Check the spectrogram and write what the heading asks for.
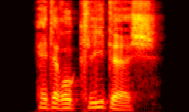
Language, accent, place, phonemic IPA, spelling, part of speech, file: German, Germany, Berlin, /hetəʁoˈkliːtɪʃ/, heteroklitisch, adjective, De-heteroklitisch.ogg
- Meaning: heteroclitic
